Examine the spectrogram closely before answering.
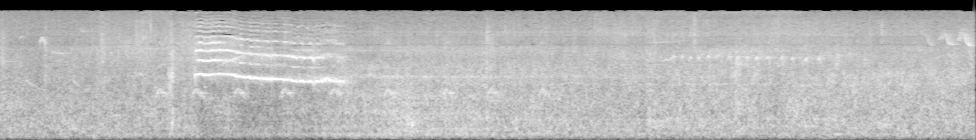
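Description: Boat engine running at the trailer, its propeller churning the water, heard as a steady wash of noise. About two seconds in, a loud high squeal sounds for about a second and a half, falling slightly in pitch.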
